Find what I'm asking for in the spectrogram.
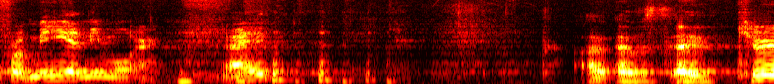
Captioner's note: chuckles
